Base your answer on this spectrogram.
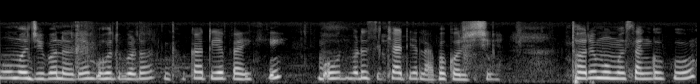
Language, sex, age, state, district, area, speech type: Odia, female, 18-30, Odisha, Rayagada, rural, spontaneous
